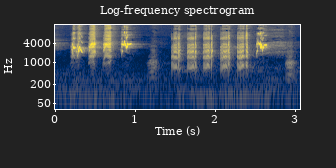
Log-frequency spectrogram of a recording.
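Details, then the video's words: Male Javan myna, jalak kebo, in song meant as a lure for other mynas: rapid harsh rasping notes in two short bursts, each opened by squeaky whistled tones, separated by a brief gap. "Ocehan Jalak Kebo Jantan"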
